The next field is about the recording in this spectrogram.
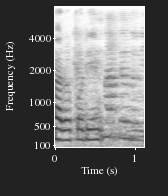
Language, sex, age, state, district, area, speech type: Assamese, female, 45-60, Assam, Udalguri, rural, spontaneous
